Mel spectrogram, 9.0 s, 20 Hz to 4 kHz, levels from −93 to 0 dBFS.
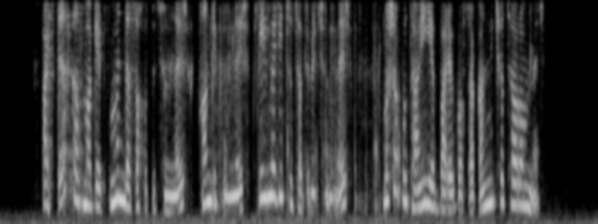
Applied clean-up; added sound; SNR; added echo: neural diffusion model UNIVERSE++.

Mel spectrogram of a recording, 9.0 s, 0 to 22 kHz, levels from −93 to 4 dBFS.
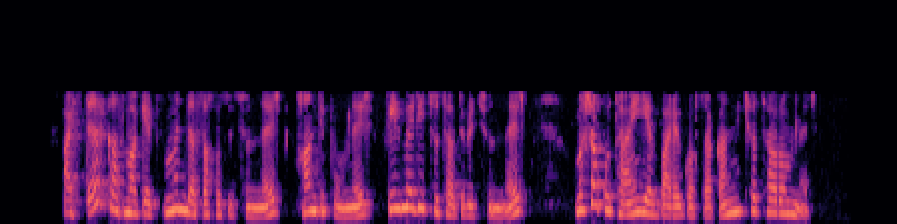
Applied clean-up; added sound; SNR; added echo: none; none; none; none.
